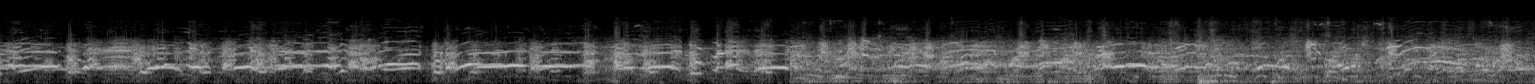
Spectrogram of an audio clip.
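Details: Crowd of Siberian huskies at an East Anglia race, a dense, continuous mass of wavering howls, yodel-like yowls and short yips from many dogs at once, with no pause throughout.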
